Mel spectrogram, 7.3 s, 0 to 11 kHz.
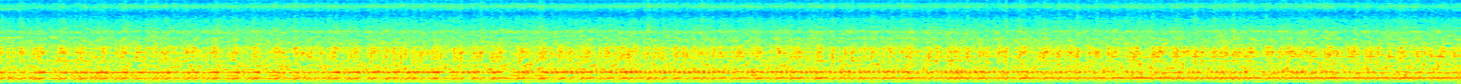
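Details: Suzuki Cervo SS20 small engine at idle: sharp, raspy puffing hiss riding on every firing pulse. Exhaust leak.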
